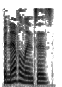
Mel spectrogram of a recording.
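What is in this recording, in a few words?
"benevolences", English, British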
